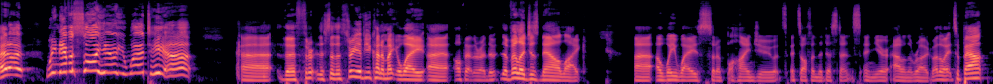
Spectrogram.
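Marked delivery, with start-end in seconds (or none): 0.0-2.9 very high-pitched, loud yell. Voicing a character who yells after departing travelers: character yelling after the party. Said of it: "you kinda hear him yell after you".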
